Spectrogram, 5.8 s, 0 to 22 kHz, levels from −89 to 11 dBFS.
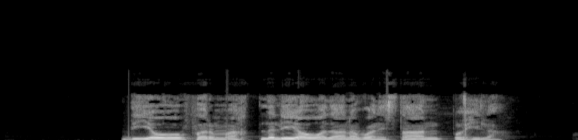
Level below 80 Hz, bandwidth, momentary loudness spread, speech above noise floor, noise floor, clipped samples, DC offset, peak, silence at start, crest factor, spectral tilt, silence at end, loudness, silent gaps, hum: -52 dBFS; 7.6 kHz; 12 LU; 71 dB; -87 dBFS; under 0.1%; under 0.1%; 0 dBFS; 1.2 s; 16 dB; -6 dB/octave; 0.8 s; -16 LUFS; none; none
